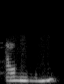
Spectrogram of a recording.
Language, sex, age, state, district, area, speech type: Kannada, male, 60+, Karnataka, Kolar, rural, conversation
